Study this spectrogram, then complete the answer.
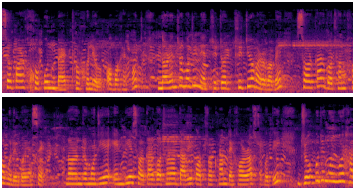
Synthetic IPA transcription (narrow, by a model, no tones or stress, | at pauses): sɔpaɹxopunbɛɹtʰɔholeʊɔ̰bɔxexɔt | nɔɹendɹɔmodinetɹitːɔttɹitiɔbaɹɔɹbabɛ | sɔɹkaɹɡɔtʰɔnxɔbɔlojɡojasɛ | nɔɹendɹɔmodiɛʔenbiesɔɹkaɹɡɔtʰɔnɔɹdabipɔtɹɔkʰɔndɛxɔɹːastɹɔpoti | dɹopudimuɹmuɹɦa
